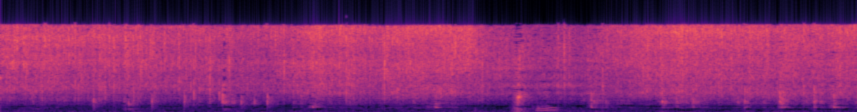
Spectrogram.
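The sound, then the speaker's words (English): Onions frying in a pan after garlic, giving a steady loud sizzle throughout, broken by frequent scraping clicks as they are stirred. “Then now you want to do your onions, yeah? Okay, so the onion comes in.”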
